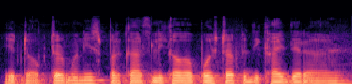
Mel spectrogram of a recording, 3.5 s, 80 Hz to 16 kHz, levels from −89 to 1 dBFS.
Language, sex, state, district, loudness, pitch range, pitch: Hindi, male, Bihar, West Champaran, -17 LUFS, 110-120 Hz, 115 Hz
